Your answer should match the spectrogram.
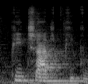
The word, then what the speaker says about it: Pictured People: support system you mentioned, that Eniola has founded Pictured People. Did I call it right? It's Pictured, yeah? Hey, you actually did pronounce it right.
